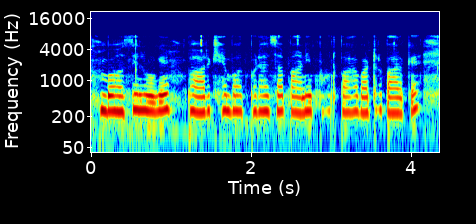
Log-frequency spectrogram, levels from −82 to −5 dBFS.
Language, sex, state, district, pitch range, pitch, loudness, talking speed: Hindi, female, Punjab, Pathankot, 245-265 Hz, 255 Hz, -16 LUFS, 180 wpm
